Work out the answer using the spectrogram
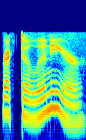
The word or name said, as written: rectilinear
